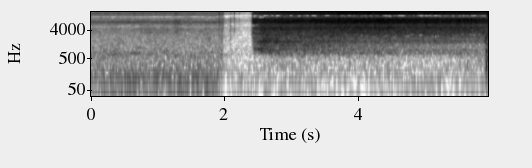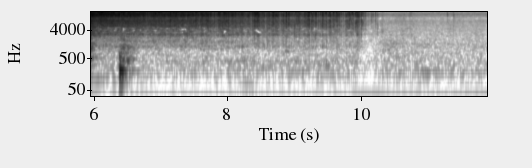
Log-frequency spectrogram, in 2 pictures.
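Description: Baghrir batter sizzling in a hot nonstick frying pan: a steady hiss that starts suddenly about two seconds in and slowly fades away. Two short clicks come about halfway through.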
